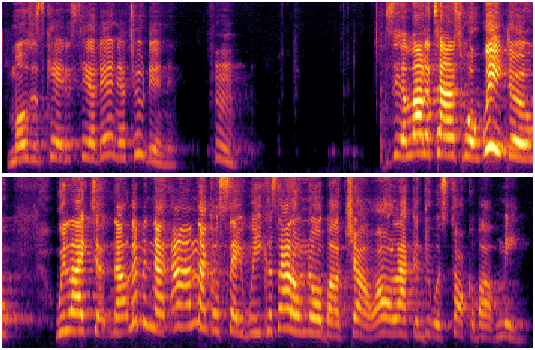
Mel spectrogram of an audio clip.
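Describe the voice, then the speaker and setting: Speaking in a bright, pushed voice that sits high, a woman runs a live stream. She addresses her viewers with emphasis, goes through their comments, and preaches a little.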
